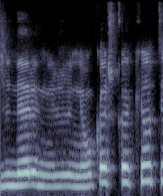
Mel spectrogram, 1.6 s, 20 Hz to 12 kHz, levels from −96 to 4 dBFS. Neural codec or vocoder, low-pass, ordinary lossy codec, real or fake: codec, 44.1 kHz, 7.8 kbps, DAC; 10.8 kHz; Opus, 16 kbps; fake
